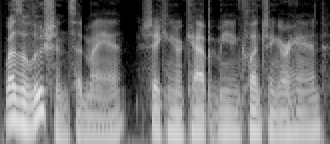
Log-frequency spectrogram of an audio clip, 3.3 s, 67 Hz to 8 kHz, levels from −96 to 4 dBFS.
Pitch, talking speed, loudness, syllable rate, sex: 100 Hz, 255 wpm, -19 LUFS, 6.1 syllables/s, male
